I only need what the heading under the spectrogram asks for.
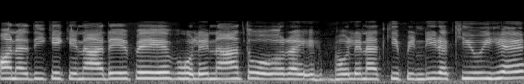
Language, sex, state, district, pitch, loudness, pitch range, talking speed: Hindi, female, Chhattisgarh, Bilaspur, 260 Hz, -13 LUFS, 250-270 Hz, 160 wpm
